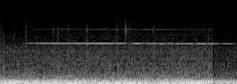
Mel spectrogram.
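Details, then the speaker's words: 2012 Porsche 911 (991.1) while driving: steady high-pitched brake squeal over road rumble; fronts recently replaced so rears suspected, no wear indicator light on dash; unevenly worn rear pads, replacing them solved it. "can hear that it's pretty bad i think it's coming from the rears because not too long ago i replaced the front pads and rotors and so i'm guessing that it's probably the rears"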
